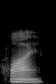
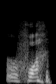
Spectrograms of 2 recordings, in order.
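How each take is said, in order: First: The word starts cleanly with a W sound. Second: An R-like sound comes before the word. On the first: The speaker calls it right. "I say why" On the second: The speaker calls it wrong. "I don't say er, er why?"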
